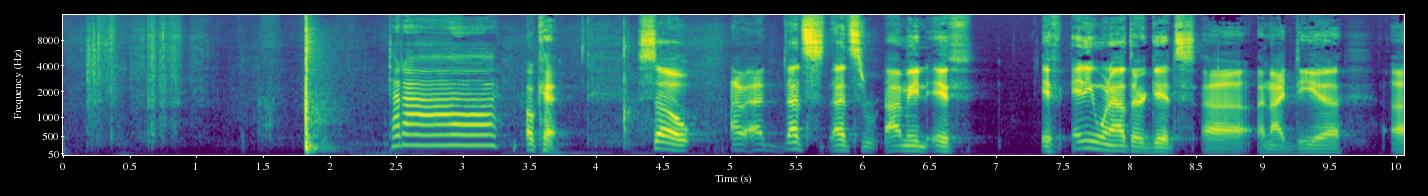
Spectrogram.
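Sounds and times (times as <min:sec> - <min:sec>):
sheet of fancy paper being crumpled and stowed in a storage compartment: 0:00.0 - 0:01.2
speech: 0:02.4 - 0:10.0.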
